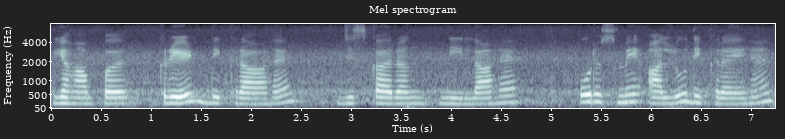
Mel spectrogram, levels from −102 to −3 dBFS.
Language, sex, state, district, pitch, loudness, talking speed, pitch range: Hindi, female, Punjab, Pathankot, 215 Hz, -17 LUFS, 130 wpm, 205-260 Hz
